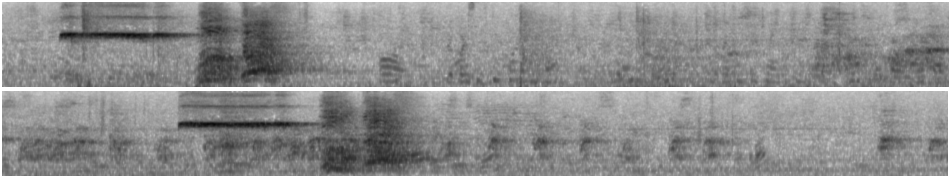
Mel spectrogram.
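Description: A bandmaster's whistle gives one steady high blast of about a second, and the children of the drum-and-fife band answer with a loud shout. About ten seconds later the whistle and the shouted answer come again, with quieter chatter from the onlookers between.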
